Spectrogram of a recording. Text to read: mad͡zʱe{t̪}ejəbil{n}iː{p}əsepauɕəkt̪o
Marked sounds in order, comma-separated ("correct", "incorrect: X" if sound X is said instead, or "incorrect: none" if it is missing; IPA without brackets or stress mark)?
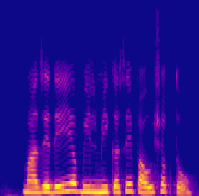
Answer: incorrect: d̪, incorrect: m, incorrect: k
